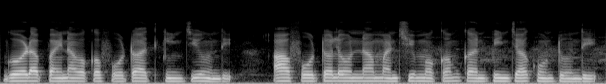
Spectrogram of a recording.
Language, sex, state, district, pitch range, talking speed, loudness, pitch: Telugu, male, Telangana, Hyderabad, 145-155 Hz, 130 wpm, -17 LUFS, 150 Hz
